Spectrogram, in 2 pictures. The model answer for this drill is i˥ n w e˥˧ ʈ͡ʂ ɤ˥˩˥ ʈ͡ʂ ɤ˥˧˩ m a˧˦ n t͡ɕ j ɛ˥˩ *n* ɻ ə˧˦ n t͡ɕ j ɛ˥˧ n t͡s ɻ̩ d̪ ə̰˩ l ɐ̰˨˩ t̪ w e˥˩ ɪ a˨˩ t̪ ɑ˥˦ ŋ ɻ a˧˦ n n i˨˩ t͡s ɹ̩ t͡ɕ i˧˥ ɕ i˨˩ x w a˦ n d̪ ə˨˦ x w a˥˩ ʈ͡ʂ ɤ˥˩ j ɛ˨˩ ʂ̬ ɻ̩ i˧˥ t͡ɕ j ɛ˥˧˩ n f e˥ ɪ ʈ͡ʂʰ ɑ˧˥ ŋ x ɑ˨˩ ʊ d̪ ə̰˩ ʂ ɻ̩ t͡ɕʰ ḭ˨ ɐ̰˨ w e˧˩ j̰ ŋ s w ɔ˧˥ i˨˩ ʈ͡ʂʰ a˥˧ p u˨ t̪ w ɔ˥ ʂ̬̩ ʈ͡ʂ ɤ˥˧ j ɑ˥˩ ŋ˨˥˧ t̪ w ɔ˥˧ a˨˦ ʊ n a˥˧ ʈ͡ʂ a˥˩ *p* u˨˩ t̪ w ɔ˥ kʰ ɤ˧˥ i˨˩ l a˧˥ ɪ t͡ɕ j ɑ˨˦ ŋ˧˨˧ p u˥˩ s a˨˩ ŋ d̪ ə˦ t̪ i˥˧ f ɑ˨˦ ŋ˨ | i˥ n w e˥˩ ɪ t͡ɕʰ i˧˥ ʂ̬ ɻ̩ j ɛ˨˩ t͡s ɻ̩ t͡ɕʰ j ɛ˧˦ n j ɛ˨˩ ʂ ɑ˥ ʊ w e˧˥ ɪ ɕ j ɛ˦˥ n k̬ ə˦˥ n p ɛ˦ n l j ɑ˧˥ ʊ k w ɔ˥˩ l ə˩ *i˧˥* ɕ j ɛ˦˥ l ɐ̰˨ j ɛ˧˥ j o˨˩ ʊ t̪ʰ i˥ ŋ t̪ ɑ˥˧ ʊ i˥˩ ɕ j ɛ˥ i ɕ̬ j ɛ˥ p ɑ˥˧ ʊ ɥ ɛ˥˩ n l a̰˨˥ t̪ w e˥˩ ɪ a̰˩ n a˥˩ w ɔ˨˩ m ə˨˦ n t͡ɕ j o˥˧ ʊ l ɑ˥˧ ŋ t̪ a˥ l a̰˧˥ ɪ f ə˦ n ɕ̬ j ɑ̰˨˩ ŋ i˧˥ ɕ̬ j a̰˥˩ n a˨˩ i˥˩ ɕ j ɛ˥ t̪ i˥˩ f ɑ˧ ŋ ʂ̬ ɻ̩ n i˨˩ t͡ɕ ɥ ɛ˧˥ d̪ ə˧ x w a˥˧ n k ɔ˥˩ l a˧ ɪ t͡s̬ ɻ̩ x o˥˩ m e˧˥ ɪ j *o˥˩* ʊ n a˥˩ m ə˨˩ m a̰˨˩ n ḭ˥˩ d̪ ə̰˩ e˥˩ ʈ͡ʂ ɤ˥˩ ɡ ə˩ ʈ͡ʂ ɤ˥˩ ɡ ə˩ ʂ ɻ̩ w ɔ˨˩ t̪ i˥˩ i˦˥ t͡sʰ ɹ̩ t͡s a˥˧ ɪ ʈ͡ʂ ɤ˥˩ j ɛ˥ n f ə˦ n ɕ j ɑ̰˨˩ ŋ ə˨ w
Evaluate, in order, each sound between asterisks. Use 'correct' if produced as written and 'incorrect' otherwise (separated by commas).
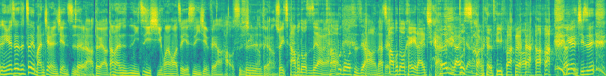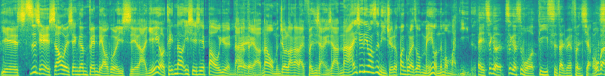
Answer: correct, correct, incorrect, incorrect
